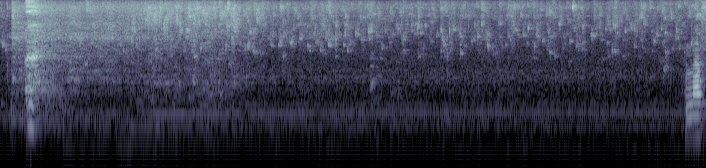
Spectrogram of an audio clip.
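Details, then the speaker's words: All Pond Solutions external filter: low pump hum with watery splashing and gurgling from trapped air bubbling out through the spray bar as the filter is shaken. "shake and you'll see all the bubbles coming out of there this tube and they'll come out your spray bar okay so I can just about a bit more splashing"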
